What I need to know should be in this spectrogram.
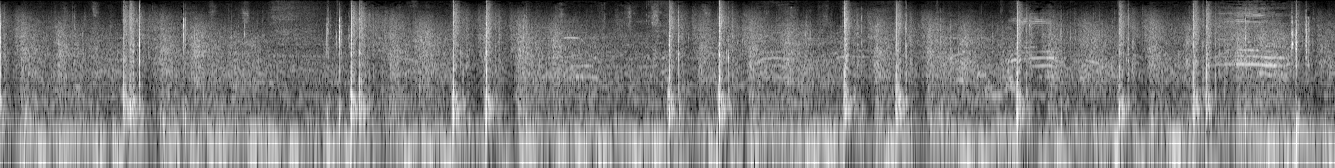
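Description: Fireworks bang and crackle repeatedly nearby.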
